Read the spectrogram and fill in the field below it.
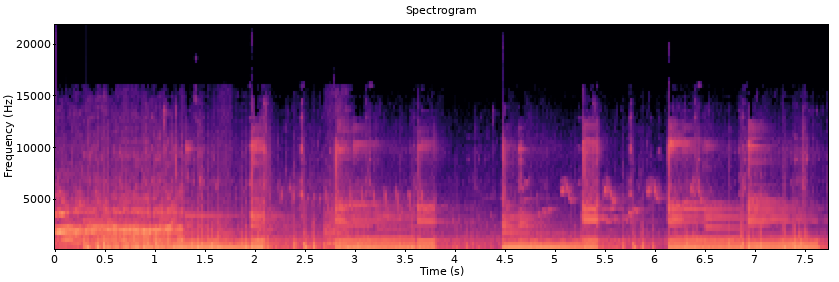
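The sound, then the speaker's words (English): A horse, pushed hard by its rider, gallops with rapid, rhythmic hoofbeats while loud, shrill neighs and whinnies repeat over the top several times, with no talking. “By pushing his horse harder than he wanted to, Smoke arrived in front of the store just before closing time at 5 o'clock.”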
